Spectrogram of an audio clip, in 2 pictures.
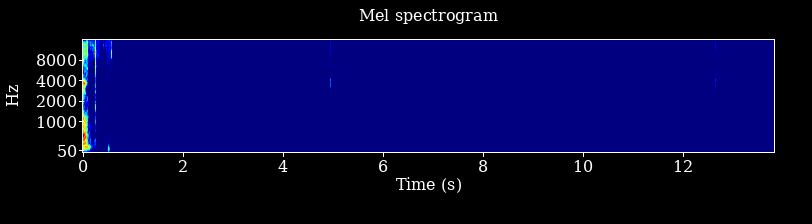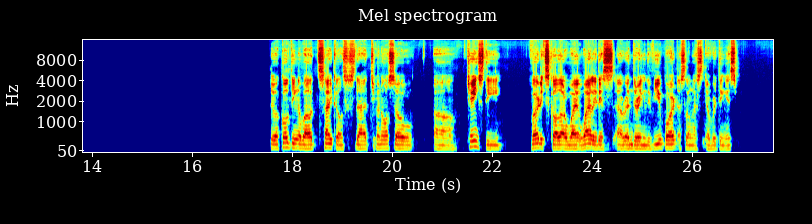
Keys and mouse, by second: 0.3 z, 2.9-4.8 middle drag, 5.3 shift+a, 8.5-12.1 drag, 12.5 middle drag, 14.0 z, 15.1 middle drag, 15.5 ctrl+s, 17.4-18.5 middle drag, 18.8-21.4 shift+middle drag, 26.1-27.6 middle drag.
